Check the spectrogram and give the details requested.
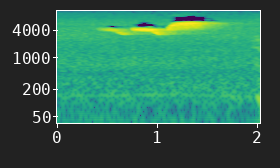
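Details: Black-throated Blue Warbler male singing from a fairly large branch, recorded July 17, 2019 near Lion's Head, Ontario, Canada, in mature woodland: a single high, buzzy, drawn-out note that slides upward at its end, over a low background rumble.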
